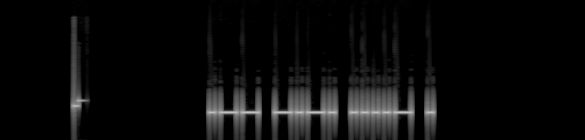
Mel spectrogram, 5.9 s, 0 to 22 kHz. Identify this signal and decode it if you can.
Morse code, heard as a keyed tone, about 22 wpm, 700 Hz. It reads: WC4E
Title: Call Signs Repeated 2x - 22wpm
